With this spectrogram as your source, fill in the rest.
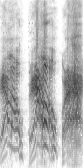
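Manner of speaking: shrill, loud, swooping, rough, squawking parrot voice. Wondering where the parrot's owner went, the speaker mimics the parrot: Polly parrot voice. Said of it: "You like my parrot impression?".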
